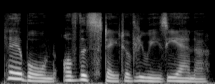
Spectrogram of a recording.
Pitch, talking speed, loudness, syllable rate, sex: 165 Hz, 165 wpm, -18 LUFS, 5.4 syllables/s, female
